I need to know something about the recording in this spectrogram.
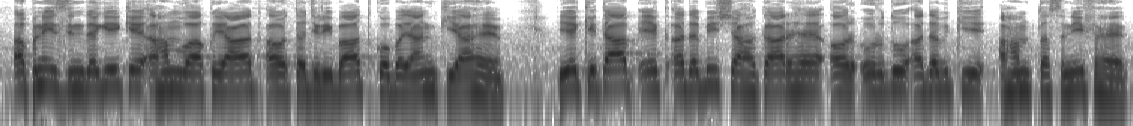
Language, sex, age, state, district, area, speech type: Urdu, male, 18-30, Uttar Pradesh, Saharanpur, urban, spontaneous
